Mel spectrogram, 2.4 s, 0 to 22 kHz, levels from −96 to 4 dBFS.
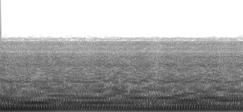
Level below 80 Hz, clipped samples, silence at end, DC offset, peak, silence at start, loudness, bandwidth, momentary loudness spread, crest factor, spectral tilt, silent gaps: -20 dBFS; under 0.1%; 0 s; under 0.1%; -4 dBFS; 0 s; -16 LUFS; 6 kHz; 3 LU; 10 dB; -9.5 dB/octave; none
